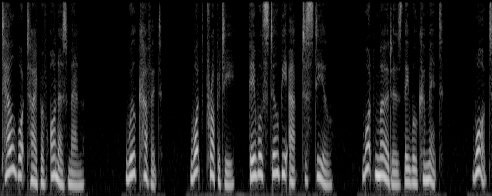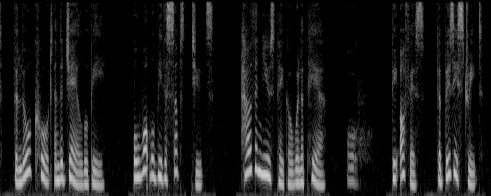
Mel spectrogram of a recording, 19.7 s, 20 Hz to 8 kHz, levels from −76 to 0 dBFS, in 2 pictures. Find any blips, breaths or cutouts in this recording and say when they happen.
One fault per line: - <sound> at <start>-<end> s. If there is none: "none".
- dropout at 13.5-13.7 s
- sigh at 16.8-17.3 s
